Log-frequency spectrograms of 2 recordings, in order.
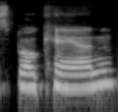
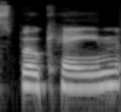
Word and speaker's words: Spokane: That they pronounce it Spokane, Oh. but not Spokane.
